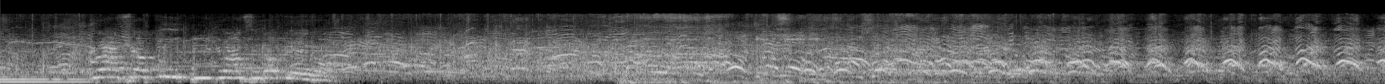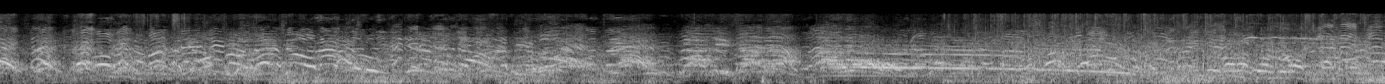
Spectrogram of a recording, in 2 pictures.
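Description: A crowd of young children shouts and cheers outdoors.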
